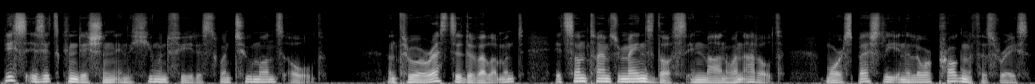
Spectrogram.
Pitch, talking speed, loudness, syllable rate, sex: 110 Hz, 180 wpm, -20 LUFS, 5.8 syllables/s, male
